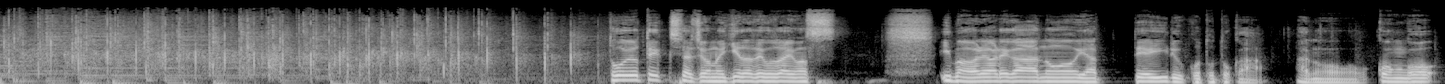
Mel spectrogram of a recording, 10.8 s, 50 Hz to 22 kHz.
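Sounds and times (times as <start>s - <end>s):
audience applause at a corporate investor event in Osaka: 0.0s - 4.6s
speech: 4.6s - 10.8s.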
